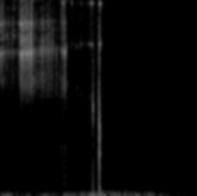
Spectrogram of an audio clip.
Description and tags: PepperGrinder Closing
Very present and close pepper grinder lid closing.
